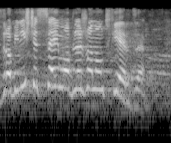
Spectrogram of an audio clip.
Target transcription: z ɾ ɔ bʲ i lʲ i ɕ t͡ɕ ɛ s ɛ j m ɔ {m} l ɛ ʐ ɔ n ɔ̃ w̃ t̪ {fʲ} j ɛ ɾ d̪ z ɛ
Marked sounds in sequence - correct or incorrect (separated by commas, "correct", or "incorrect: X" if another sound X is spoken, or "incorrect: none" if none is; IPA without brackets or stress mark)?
incorrect: b, correct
